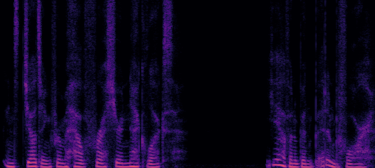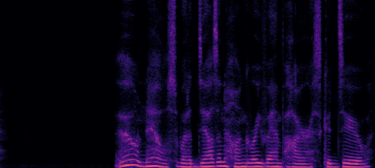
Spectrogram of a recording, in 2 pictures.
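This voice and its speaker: A woman voicing a playful, predatory noble vampire princess in an ASMR roleplay, speaking softly up close and slipping into whispers. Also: lowish voice. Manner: soft, slow and toying, slipping into whispers.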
